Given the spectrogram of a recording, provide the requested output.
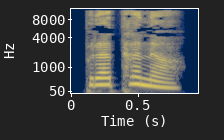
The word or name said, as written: ಪ್ರಥನ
